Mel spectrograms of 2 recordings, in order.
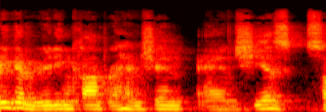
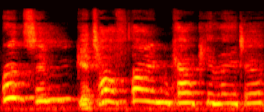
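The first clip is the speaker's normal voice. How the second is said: very high, girlish, put-on schoolgirl voice. Recalling reading Romeo in English class, scolding a classmate, in a schoolgirl voice. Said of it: "schoolgirl voice".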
